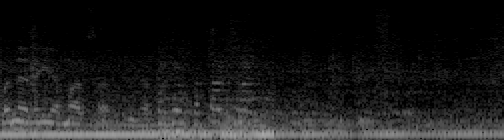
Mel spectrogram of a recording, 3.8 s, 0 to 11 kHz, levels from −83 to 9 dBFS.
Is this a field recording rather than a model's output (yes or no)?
yes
